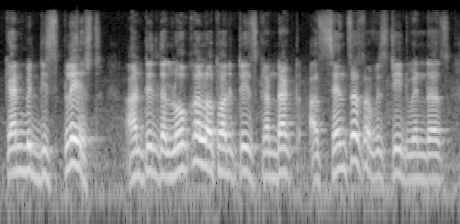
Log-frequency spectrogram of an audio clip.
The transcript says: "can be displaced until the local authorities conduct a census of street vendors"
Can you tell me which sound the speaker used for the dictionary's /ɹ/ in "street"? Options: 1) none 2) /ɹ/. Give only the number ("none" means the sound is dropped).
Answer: 1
